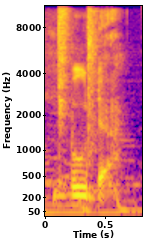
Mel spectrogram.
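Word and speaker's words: Bodø: one of the northernmost airports in the world buddha as they pronounce it to cycle one of norway's most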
